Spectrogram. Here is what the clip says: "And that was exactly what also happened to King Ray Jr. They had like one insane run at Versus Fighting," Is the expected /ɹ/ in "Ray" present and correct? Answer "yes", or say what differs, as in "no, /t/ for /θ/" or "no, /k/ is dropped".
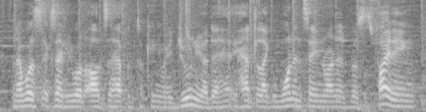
no, /w/ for /ɹ/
